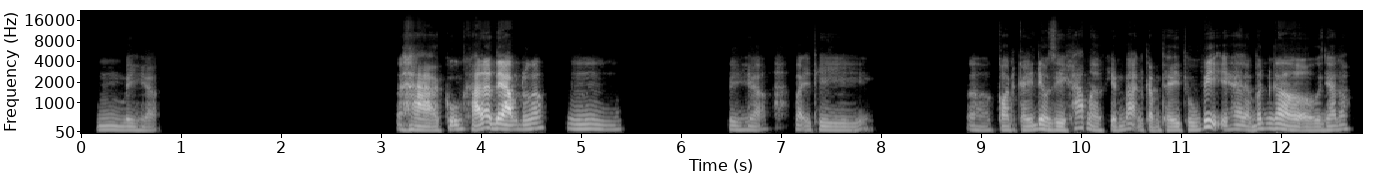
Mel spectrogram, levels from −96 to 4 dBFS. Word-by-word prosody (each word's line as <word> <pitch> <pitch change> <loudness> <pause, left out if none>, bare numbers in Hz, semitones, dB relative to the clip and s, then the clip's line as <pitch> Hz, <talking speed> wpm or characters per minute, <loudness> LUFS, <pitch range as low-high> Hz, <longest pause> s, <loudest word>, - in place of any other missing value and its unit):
Ừm, 120 -1 -9
mình 115 -1 -7
hiểu. 105 -2 -11 2.4
À, 120 -4 +3
cũng 140 +3 -3
khá 140 - +5
là 190 - +7
đẹp, 160 -5 +11
đúng 145 +2 -3
không? 170 +3 -3 0.2
Ừm. 150 -3 -8 1.1
Mình 125 -2 -10
hiểu, 120 -2 -9 0.3
vậy - - -7
thì 110 -2 -8 1.1
ờ, 115 -4 -13
còn 120 0 -5
cái 115 +1 -5
điều 140 -3 0
gì 115 -1 -3
khác 175 +7 -5
mà 110 -7 -6
khiến 115 +3 -7
bạn - - -4
cảm 105 -1 -7
thấy 110 0 -3
thú 120 0 -7
vị 220 -12 +1
hay 140 -1 -4
là 125 - -3
bất 155 +8 -5
ngờ 155 -8 +2 0.2
ở - - -4
Nhật 120 +3 -5
không? 145 - -9
120 Hz, 165 wpm, -26 LUFS, 115-145 Hz, 2.4 s, đẹp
